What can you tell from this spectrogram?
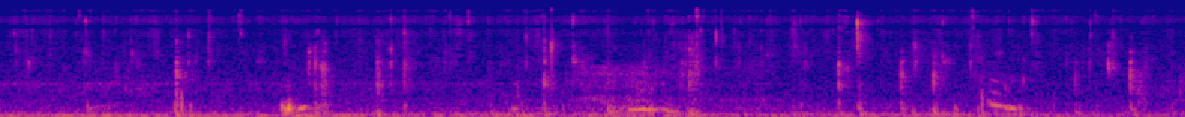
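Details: Persian cats enjoying breakfast: scattered crisp crunches and chewing clicks with pauses between bites, plus a few short low murmuring sounds among the munching.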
